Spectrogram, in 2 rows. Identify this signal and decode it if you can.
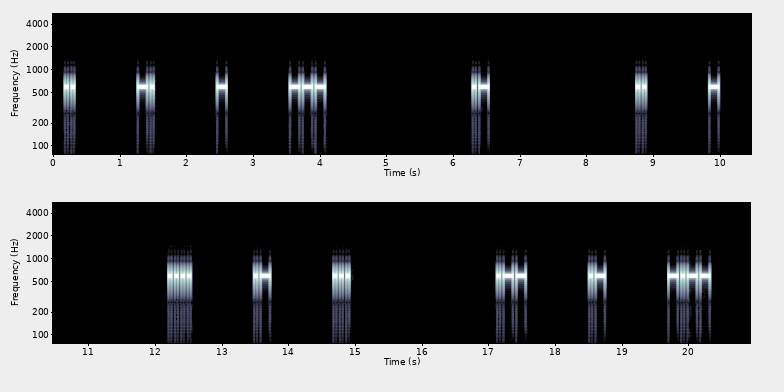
Morse code, heard as a keyed tone, about 25 wpm, spaced as for 8 wpm, 600 Hz. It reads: INTO A IT HAS WAY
